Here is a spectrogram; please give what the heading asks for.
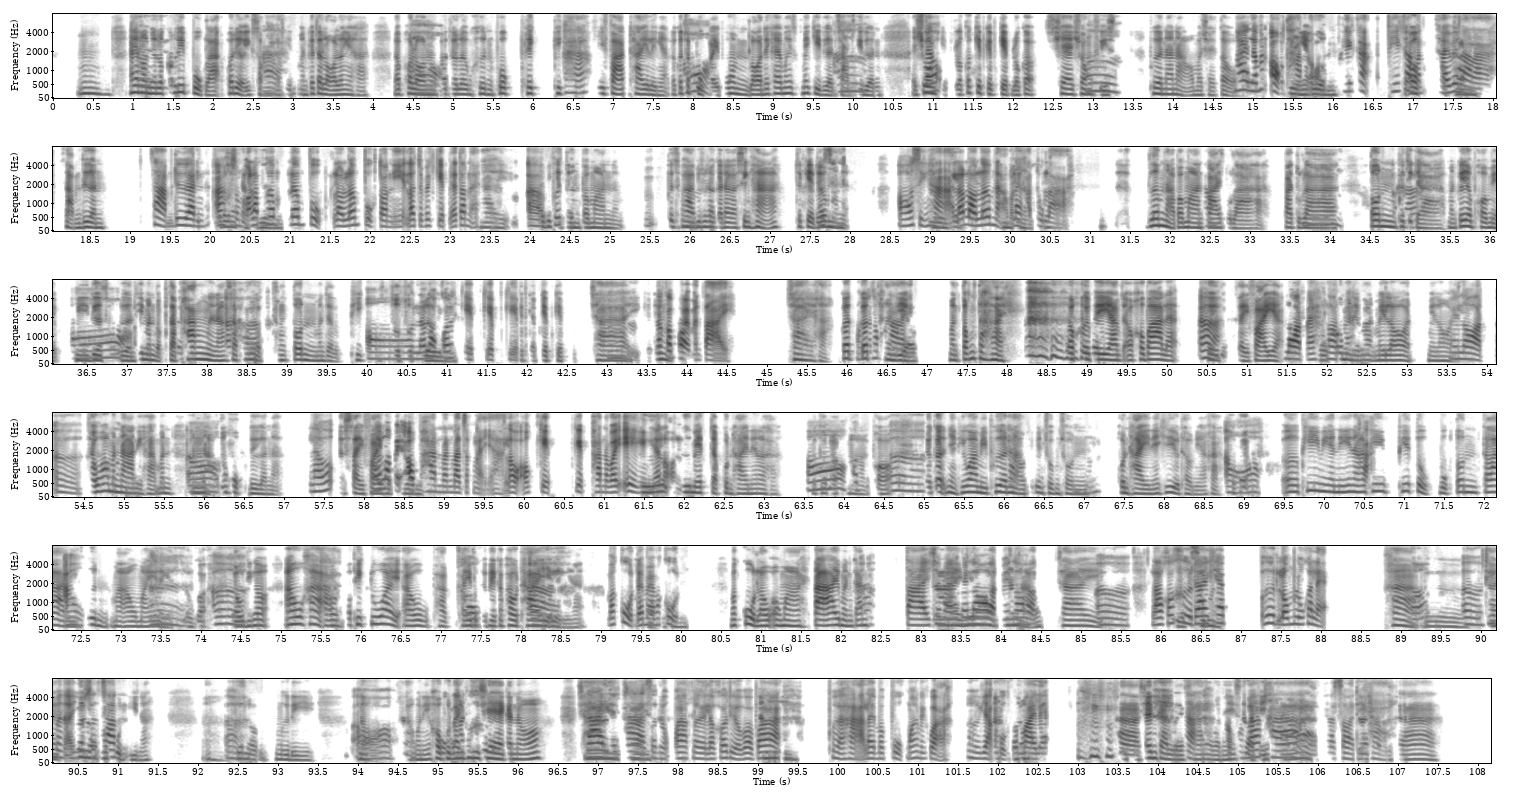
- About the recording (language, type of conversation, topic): Thai, unstructured, คุณคิดว่าการปลูกต้นไม้ส่งผลดีต่อชุมชนอย่างไร?
- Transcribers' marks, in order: distorted speech; mechanical hum; tapping; other background noise; other noise; laughing while speaking: "ตาย"; chuckle; chuckle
